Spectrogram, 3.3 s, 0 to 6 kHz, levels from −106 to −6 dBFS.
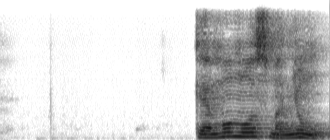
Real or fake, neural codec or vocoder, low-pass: fake; codec, 16 kHz in and 24 kHz out, 1 kbps, XY-Tokenizer; 5.4 kHz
